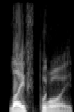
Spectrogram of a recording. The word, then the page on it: lifebuoy: American English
